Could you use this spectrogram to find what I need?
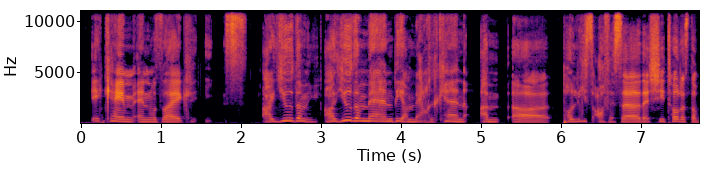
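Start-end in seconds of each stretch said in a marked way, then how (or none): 2.2-7.7 imitated French accent. Retelling what a hotel worker asked on arrival, imitating a French accent. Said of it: "I can only do the French accent for so long".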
